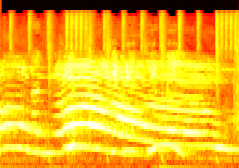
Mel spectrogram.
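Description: A child's single drawn-out vocal cry, its pitch wavering and then sliding down toward the end.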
